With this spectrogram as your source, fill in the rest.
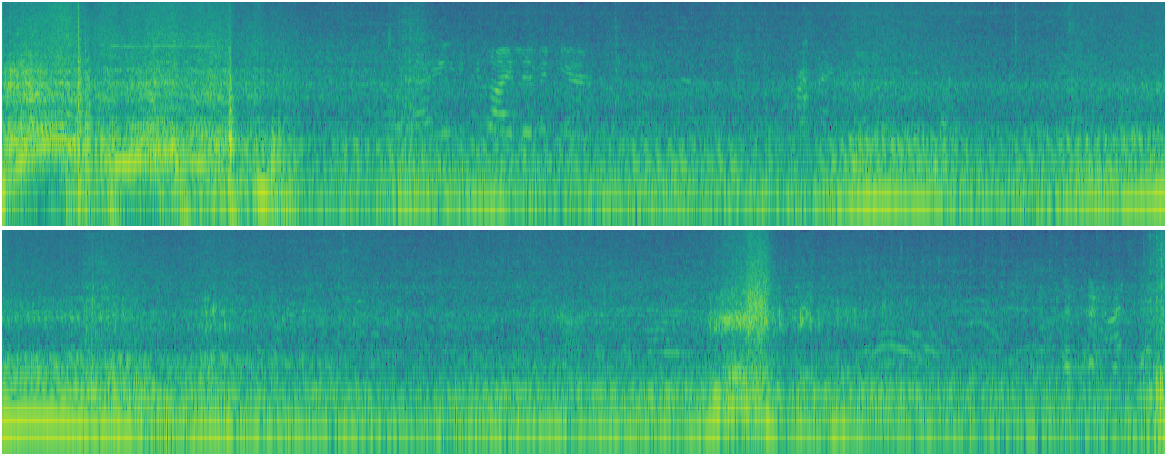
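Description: A sports car engine idles with a deep rumble and revs up now and then.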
